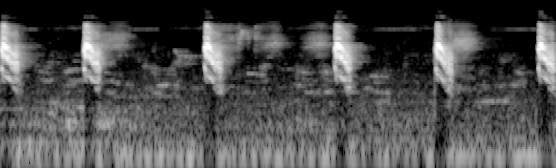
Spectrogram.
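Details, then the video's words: Long-tailed shrike singing as a lure for birds that have stopped singing; loud rasping downslurred notes spaced about one second apart, with soft chatter and a low rumble underneath. "CENDET GACOR PANCINGAN MENGATASI BURUNG MACET ATAU BAHAN AGAR RAJIN BUNYI"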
